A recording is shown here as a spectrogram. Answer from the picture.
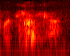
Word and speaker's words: Letecia: And then, anyway, so the other girl, her name is Letecia, spelled the same way, but, it's like, they say, like, Spanish, Letecia.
